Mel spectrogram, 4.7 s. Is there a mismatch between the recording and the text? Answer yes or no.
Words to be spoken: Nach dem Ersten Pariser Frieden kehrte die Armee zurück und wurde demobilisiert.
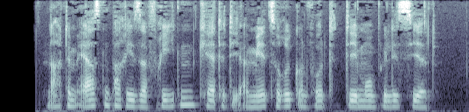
no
